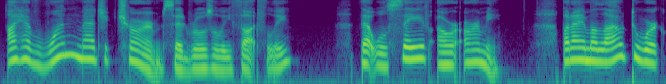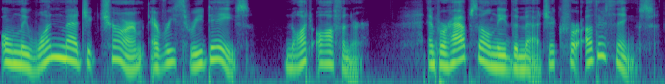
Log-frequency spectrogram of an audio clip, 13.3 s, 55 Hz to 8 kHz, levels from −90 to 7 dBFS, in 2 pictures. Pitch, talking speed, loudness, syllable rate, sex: 190 Hz, 160 wpm, -18 LUFS, 5.3 syllables/s, female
